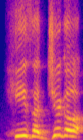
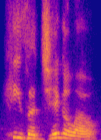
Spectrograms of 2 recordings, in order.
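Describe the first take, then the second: First: Much louder and higher, declaring it; exclaimed gigolo; loud punchline. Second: Said in the usual way. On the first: Shown as a demonstration. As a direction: shout the verdict to the room. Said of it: "repeated louder punchline". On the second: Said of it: "repeated punchline".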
